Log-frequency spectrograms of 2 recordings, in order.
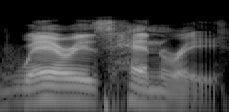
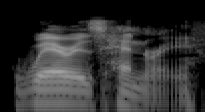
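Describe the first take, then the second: First: It is said louder, with more force. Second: It is said softly in a deep, flat voice. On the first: "its voice getting louder" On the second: "It says in a deep monotone voice"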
